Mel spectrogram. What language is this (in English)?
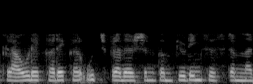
Gujarati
